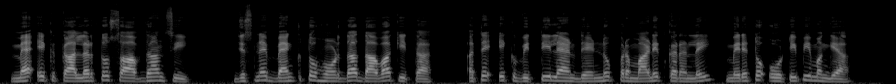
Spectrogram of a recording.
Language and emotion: Punjabi, fearful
